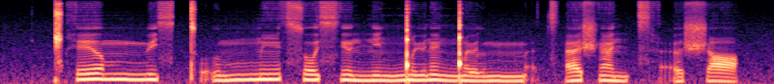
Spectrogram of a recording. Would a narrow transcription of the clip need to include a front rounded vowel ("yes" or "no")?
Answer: yes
